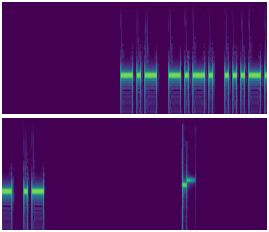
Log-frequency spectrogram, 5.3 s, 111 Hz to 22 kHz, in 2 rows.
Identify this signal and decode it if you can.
Morse code, heard as a keyed tone, about 30 wpm, 700 Hz. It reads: KC3A
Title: USA Call Signs - 4 Characters - 8x Character Spacing - 30wpm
